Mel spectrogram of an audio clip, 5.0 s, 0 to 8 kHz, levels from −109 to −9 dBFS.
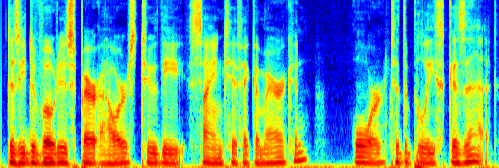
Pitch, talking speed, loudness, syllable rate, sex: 90 Hz, 180 wpm, -19 LUFS, 6.2 syllables/s, male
